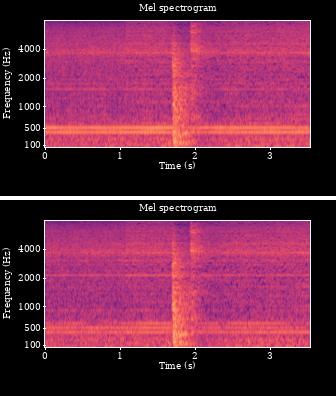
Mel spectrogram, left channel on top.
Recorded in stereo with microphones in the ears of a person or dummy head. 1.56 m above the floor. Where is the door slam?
30° right (ahead or behind), 1.3 m.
